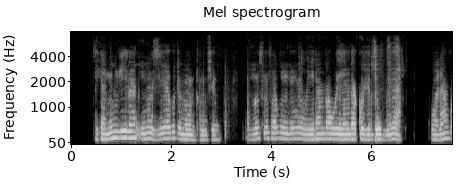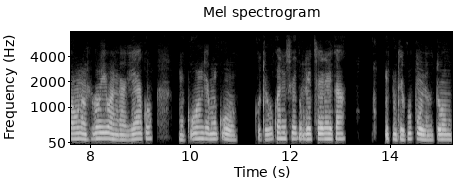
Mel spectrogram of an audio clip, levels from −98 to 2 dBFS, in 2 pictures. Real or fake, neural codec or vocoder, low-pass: fake; codec, 44.1 kHz, 3.4 kbps, Pupu-Codec; 7.2 kHz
